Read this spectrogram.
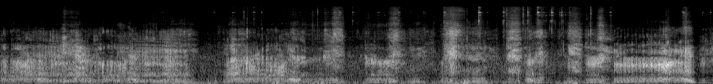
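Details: Staffordshire Bull Terriers, two dogs wrestling in play, uttering rasping growls broken into uneven bursts, with a few sharper yelping notes toward the end.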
